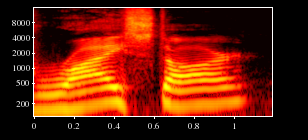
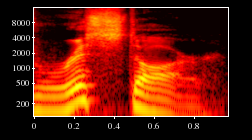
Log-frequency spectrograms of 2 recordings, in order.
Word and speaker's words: Ristar: Some people say it's Ryar. ry star like rising star but I think it's called wristar and the reason why is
